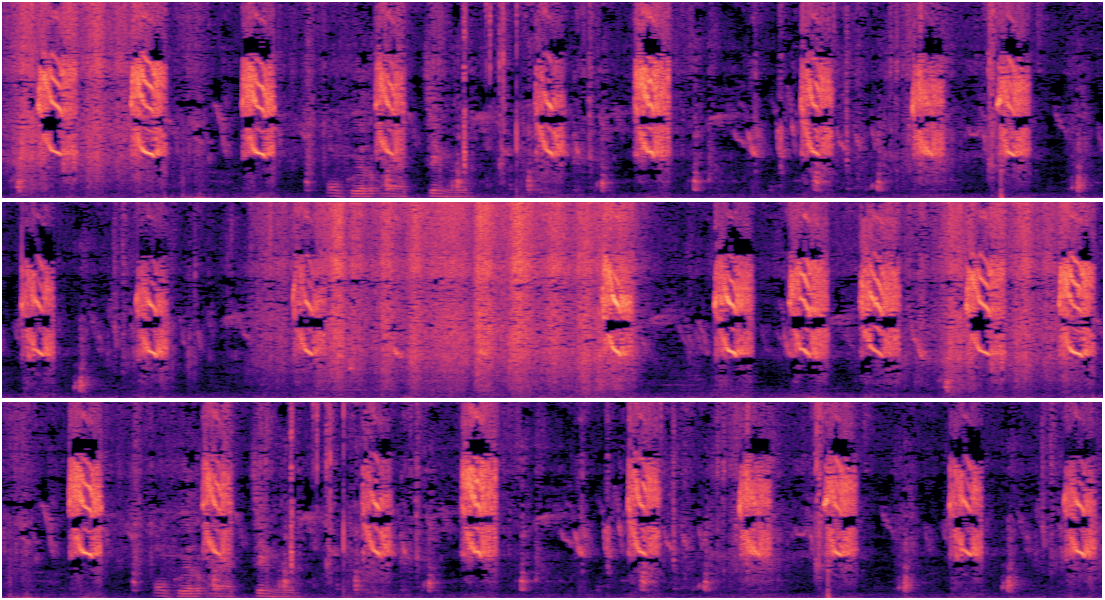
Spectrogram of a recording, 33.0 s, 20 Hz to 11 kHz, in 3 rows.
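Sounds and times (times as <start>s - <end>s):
rustling: 0.0s - 2.8s, 13.5s - 17.5s, 18.2s - 23.0s
fledgling bird chirping: 0.0s - 33.0s.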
